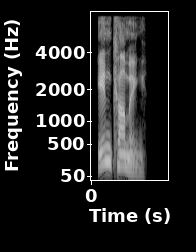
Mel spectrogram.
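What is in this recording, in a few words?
"incoming", English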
